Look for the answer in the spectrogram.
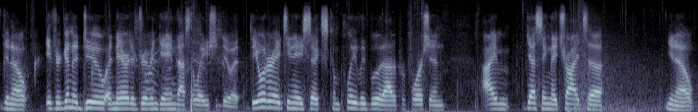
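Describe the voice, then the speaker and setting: A man's voice: on the high side, a little hiss or hum. A man giving blunt, opinionated takes on video games as a guest in casual talk.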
